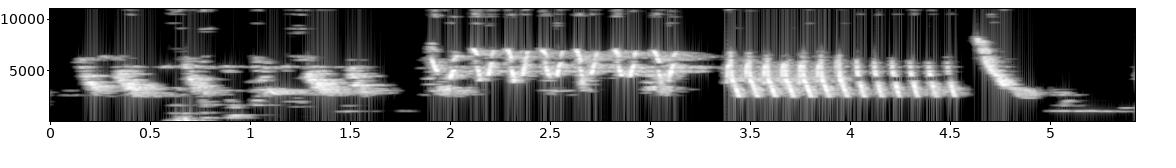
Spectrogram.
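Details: Goldfinch with an Algerian-style training song recorded in 2015: varied twittering phrases leading into a steady rapid buzzy trill, ending with a falling slurred note; one low thump early on.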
